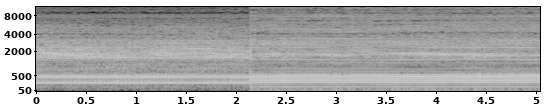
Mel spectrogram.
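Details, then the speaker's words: Royal Enfield Diesel Bullet single-cylinder diesel (Lombardini/Greaves) after piston-slap rebuild and injector timing set: slow, even thump about four beats a second, no slap or rattle; healthy idle. "Firing और आइडियल तो परफेक्ट लग रहा है।"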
